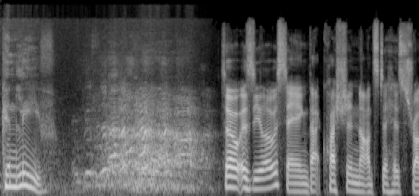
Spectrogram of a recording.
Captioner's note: laughter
